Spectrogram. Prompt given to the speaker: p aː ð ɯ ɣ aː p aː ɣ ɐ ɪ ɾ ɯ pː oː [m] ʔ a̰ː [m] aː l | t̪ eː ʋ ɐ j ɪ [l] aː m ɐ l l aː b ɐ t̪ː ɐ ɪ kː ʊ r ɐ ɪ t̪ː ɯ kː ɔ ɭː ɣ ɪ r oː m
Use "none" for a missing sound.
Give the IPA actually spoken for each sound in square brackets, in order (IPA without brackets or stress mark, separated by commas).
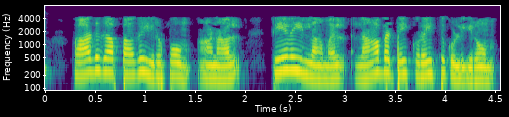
m, n, lː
